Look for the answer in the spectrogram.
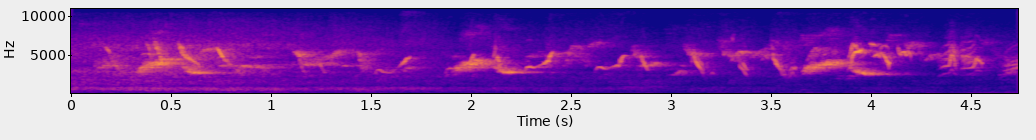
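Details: White-eye from Phù Yên, 02/10/2015, giving a sustained high jumbled warble of quick squeaky notes, with a low rumbling background noise loudest in the first second.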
